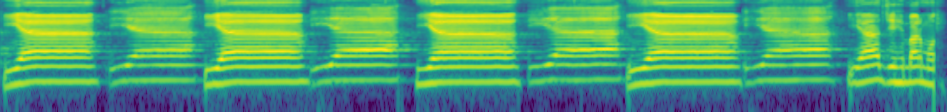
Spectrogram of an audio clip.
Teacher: ইয়া হরফটি জিহ্বার মধ্যখান উপরের তালুর সঙ্গে লাগিয়ে উচ্চারণ করতে হবে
